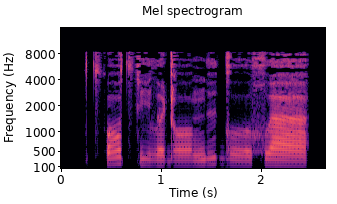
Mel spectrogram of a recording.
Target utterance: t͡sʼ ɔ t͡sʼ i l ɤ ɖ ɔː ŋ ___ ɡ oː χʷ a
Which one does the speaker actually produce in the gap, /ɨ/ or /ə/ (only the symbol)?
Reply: ɨ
